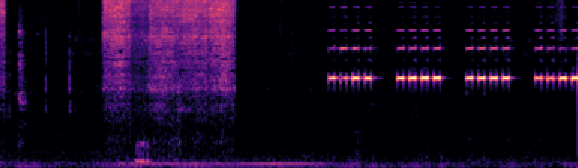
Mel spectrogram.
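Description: A short hiss of air escaping from a tyre valve stem as a cap-type tire pressure monitoring sensor is unscrewed. About halfway through, the TPMS display unit starts its alert, a high, even beep repeating about one and a half times a second.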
